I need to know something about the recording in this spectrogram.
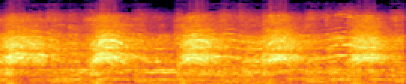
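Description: A crowd of children shouting together in rhythm, a loud shout about once a second, over dance music.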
